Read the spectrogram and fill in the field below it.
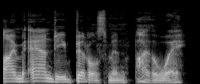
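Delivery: lightly voiced man excusing his sister; the brother. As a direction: explain gently as the steady brother. Narrator voices Andy.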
